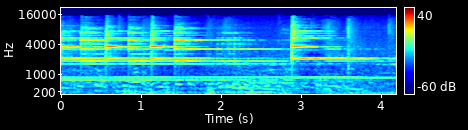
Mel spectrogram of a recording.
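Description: A small chapel bell is rung in quick strokes, about three a second, for the first second and a half. It is then left ringing on, and struck once more about three seconds in.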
